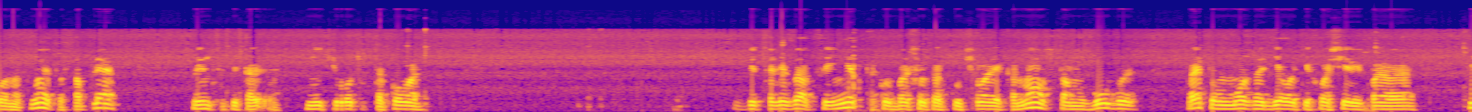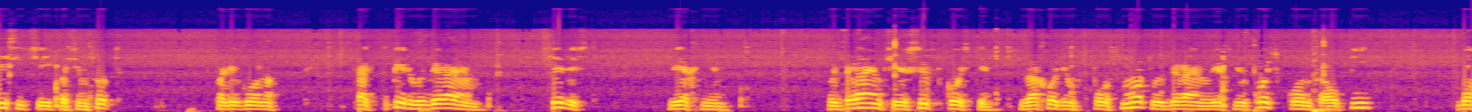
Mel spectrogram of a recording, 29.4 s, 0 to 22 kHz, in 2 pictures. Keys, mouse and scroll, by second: 4.1 click, 6.7-7.6 shift+middle drag, 13.7-14.6 shift+middle drag, 22.1-22.6 shift+middle drag, 23.1 shift+click, 24.7-25.6 drag, 26.4 drag, 27.7 ctrl+p.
